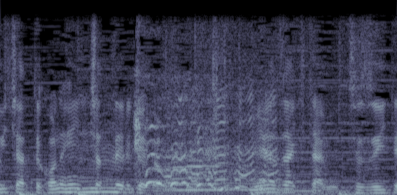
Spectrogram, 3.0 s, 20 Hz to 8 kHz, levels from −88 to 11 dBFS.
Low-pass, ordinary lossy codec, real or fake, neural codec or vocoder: 7.2 kHz; none; real; none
